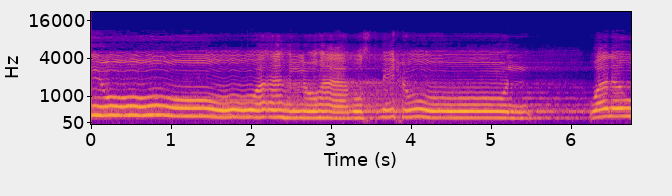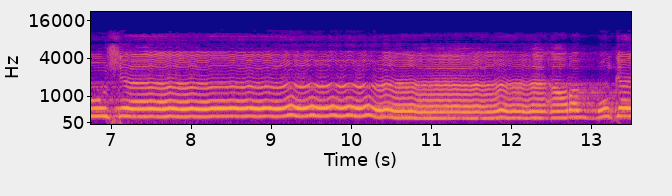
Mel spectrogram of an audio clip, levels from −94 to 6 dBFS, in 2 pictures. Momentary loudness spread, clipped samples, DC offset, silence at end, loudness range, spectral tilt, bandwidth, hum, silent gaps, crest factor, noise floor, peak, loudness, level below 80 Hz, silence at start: 5 LU; under 0.1%; under 0.1%; 0 s; 3 LU; -5.5 dB/octave; 10 kHz; none; none; 12 dB; -37 dBFS; -6 dBFS; -17 LUFS; -62 dBFS; 0 s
